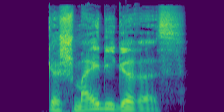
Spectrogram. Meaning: strong/mixed nominative/accusative neuter singular comparative degree of geschmeidig
- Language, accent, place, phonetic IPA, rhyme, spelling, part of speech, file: German, Germany, Berlin, [ɡəˈʃmaɪ̯dɪɡəʁəs], -aɪ̯dɪɡəʁəs, geschmeidigeres, adjective, De-geschmeidigeres.ogg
